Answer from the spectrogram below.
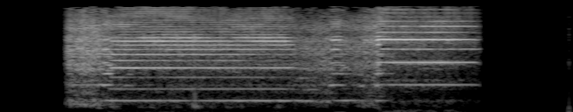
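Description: A train horn blares loud in one long, sustained blast lasting about three seconds, its tone shifting slightly near the end, with the rumble of the passing train underneath.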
